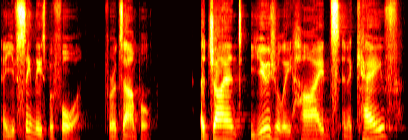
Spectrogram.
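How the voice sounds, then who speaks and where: A man teaching an English grammar lesson in a scripted, deliberate, instructional way, enunciating carefully. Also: lowish voice, expressive.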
